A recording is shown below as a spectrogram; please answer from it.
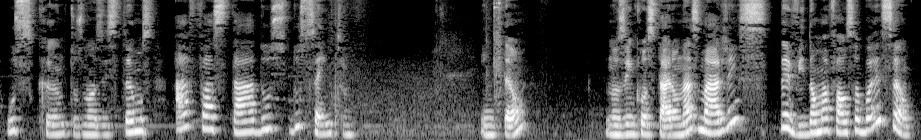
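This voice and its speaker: Declamatory Brazilian woman poet. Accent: Brazilian Portuguese. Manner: declamatory, with sudden drops and surges in pitch and loudness. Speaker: spoken word poet. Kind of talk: spoken word poetry performance.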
